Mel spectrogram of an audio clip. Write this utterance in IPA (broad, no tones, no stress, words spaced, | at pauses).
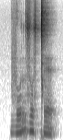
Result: vorzoz ǀɛ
